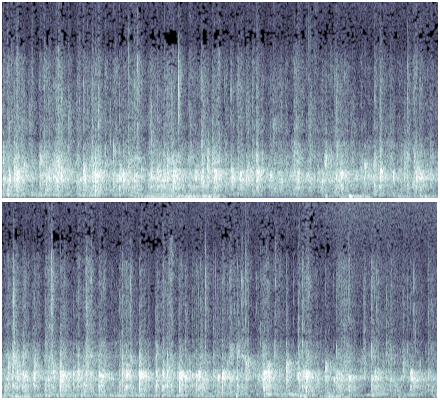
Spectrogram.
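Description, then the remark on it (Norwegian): Sustained audience applause, a dense crackle of many hands clapping steadily throughout at an even, fairly loud level, with no clear speech over it, as a debate audience welcomes the panel participants. “Applaus! Applaus!”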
